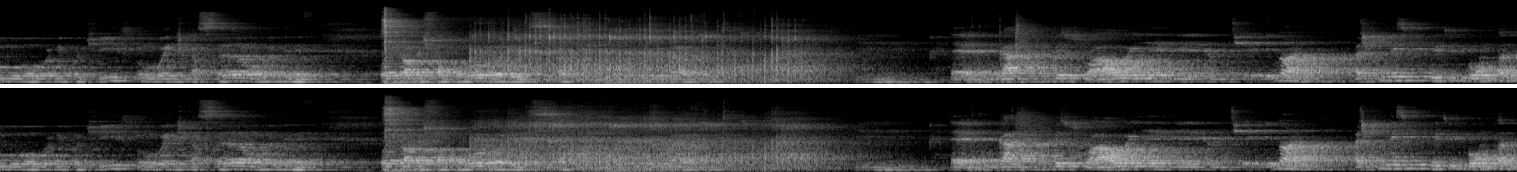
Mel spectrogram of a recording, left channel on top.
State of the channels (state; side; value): normal; both; correlation 0.29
